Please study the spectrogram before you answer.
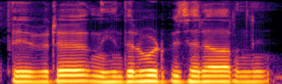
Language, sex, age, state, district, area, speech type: Malayalam, male, 30-45, Kerala, Kasaragod, urban, spontaneous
